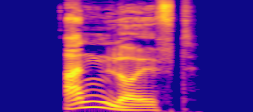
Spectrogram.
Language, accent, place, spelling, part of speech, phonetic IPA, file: German, Germany, Berlin, anläuft, verb, [ˈanˌlɔɪ̯ft], De-anläuft.ogg
- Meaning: third-person singular dependent present of anlaufen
